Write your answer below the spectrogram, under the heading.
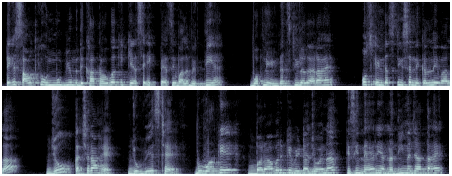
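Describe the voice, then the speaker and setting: A woman teaches an exam-prep class in a dark, relaxed voice at a middling pitch. She lectures informally, restates key phrases for emphasis and keeps checking that students follow. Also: moderate pace.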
